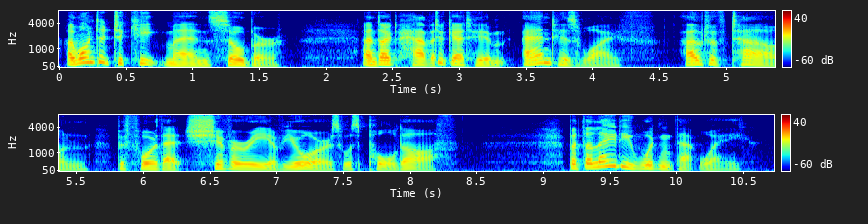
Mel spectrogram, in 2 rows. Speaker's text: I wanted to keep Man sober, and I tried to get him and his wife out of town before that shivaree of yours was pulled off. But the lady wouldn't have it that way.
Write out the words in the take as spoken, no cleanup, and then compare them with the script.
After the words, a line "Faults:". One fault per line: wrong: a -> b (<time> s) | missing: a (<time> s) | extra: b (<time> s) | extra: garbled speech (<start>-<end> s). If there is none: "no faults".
I wanted to keep Man sober, and I have to get him and his wife out of town before that shivaree of yours was pulled off. But the lady wouldn't that way.
Faults:
wrong: tried -> have (2.5 s)
missing: have it (10.0 s)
